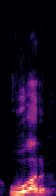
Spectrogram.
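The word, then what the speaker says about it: were: भाई इसे वेयर नहीं बोलते, आप लोग क्या बोलिएगा, वर, वाज और वर, वर बोलते हैं, वेयर नहीं बोलते हैं, ठीक है। आप लोग इस बात का खासा ध्यान दीजिएगा, प्रोनाउंसिएशन इसका क्या करते हैं हम लोग, वर।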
